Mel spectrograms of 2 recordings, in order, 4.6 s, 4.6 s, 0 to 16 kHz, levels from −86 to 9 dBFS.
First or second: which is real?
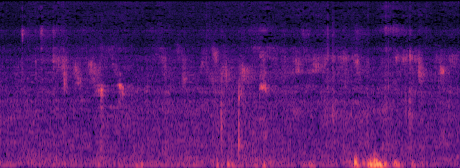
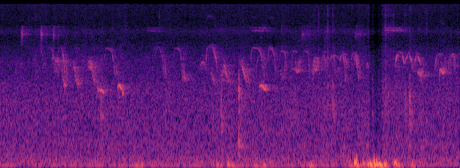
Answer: second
